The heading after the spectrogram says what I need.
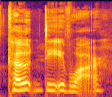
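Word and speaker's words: Côte d'Ivoire: you say that again coat duh what it's Cote d Ivoire oh you wrote it phonetically the line above what I was looking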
